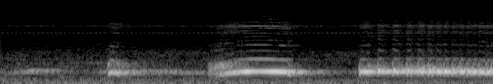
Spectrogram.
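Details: Spotted dove, locally terkukur or derkuku, singing the Kelantan-style voice from Malaysia: low hollow coos, a short note, then a rising-falling croo and a long wavering drawn-out coo, clear and close with a quiet background.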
